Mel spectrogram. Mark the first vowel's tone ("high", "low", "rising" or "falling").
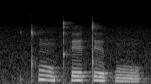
falling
